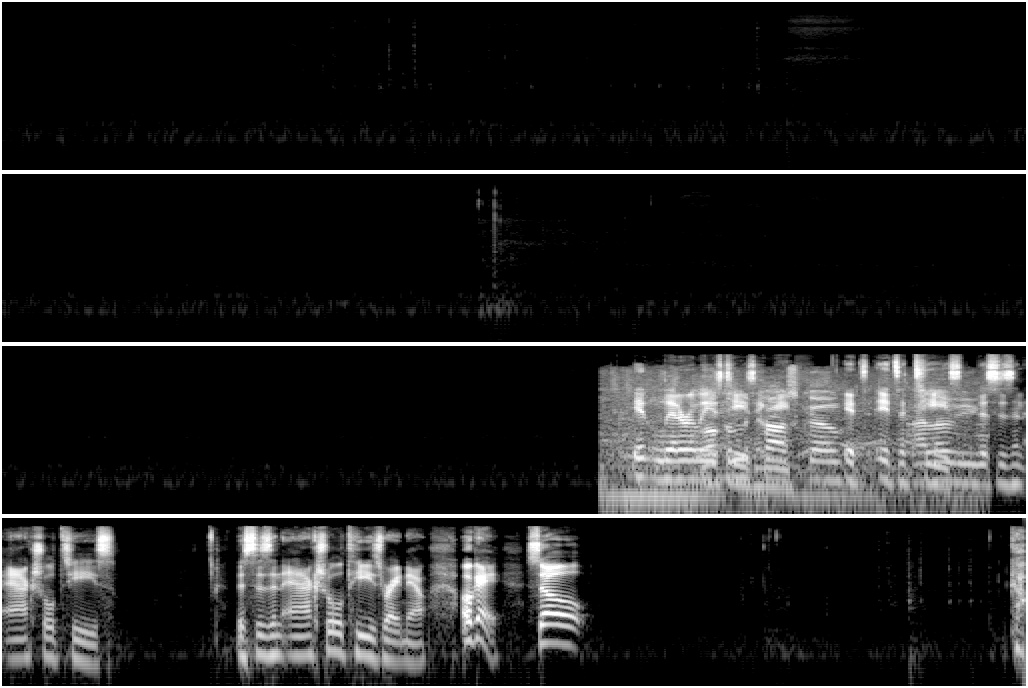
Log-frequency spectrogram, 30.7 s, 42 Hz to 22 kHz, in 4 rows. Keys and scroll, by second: 2.8 ctrl+a, 3.0 [, 3.2 ctrl+u, 3.4 ctrl+u, 3.7 ctrl+u, 3.9 ctrl+u, 4.3 ctrl+u, 4.7 ctrl+u, 4.9 ctrl+u, 5.1 ctrl+u, 5.5 ctrl+d, 5.7 shift+a, 27.0 Up, 27.5 ctrl+Left, 27.7 ctrl+Left, 27.9 ctrl+Left, 28.0 ctrl+Left, 28.7 ctrl+w, 29.4-30.7 typing, 30.4 Tab.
